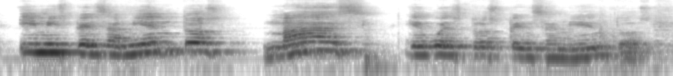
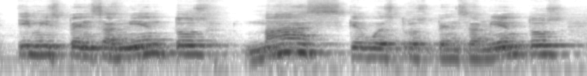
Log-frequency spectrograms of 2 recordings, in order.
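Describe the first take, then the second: The two takes are said the same way.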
